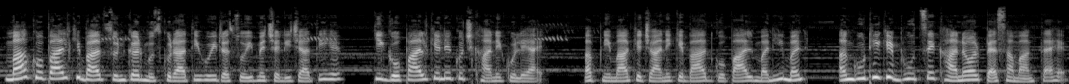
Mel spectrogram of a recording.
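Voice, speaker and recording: A woman's voice: mid-range voice, lively intonation, normal speed, a bit bright, faint music behind. A woman working as narrator, reading a scripted children's story.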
